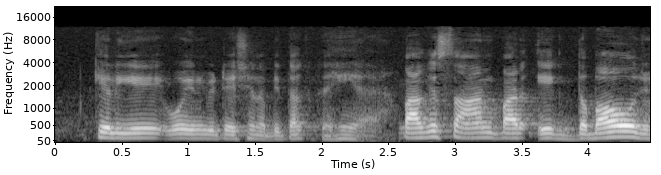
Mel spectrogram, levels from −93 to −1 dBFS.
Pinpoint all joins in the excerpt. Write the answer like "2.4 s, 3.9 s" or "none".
2.6 s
